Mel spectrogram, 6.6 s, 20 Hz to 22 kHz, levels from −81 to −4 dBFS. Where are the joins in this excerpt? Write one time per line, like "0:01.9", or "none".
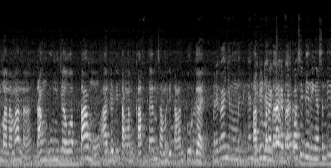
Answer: none

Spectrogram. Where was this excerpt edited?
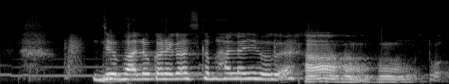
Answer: none

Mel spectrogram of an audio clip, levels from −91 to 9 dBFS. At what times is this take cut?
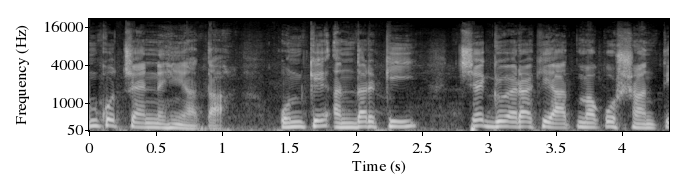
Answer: none

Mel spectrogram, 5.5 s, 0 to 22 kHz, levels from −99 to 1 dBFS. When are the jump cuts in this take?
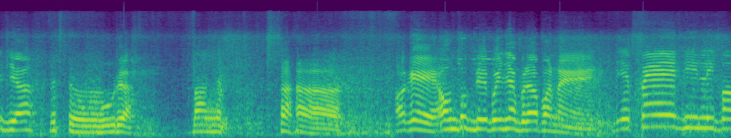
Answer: none

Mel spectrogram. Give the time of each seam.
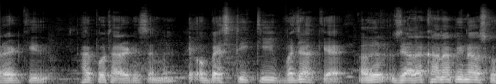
0:01.9
0:03.5

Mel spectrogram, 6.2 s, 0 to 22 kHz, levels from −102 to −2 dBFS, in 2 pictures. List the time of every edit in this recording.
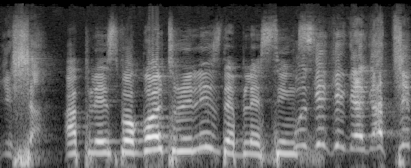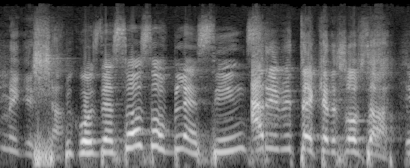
none

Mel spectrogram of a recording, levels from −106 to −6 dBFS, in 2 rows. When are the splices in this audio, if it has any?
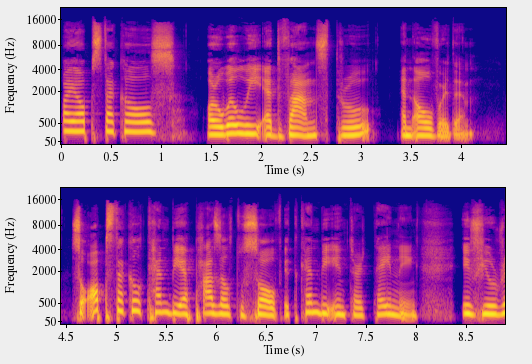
0:04.4

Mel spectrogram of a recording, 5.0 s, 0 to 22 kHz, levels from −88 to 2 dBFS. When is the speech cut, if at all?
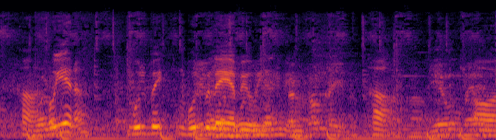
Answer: none

